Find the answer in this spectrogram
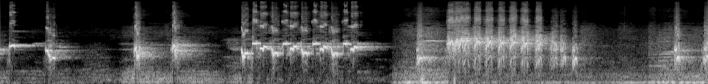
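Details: Sooty-headed bulbul master song for training other bulbuls: a few separate whistled notes, then a rapid trilling chatter, and a harsher buzzy rattle over a low background rumble.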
